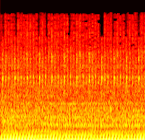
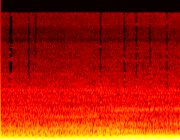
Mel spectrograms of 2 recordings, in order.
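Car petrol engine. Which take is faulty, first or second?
first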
